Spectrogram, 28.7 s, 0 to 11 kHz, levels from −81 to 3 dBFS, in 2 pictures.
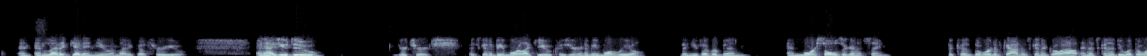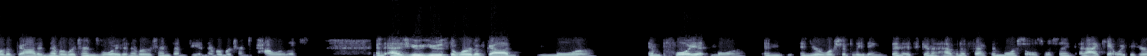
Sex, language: male, English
